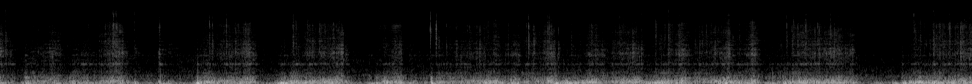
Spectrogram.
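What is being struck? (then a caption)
Inflated PVC exercise ball. Long nails tap and scratch the top and sides of a small, yellow, hollow, air-filled inflatable PVC exercise ball. The result is a steady, muffled scraping and rustling with dull, low thumps, heavy in the low end. It pauses briefly a few times throughout.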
